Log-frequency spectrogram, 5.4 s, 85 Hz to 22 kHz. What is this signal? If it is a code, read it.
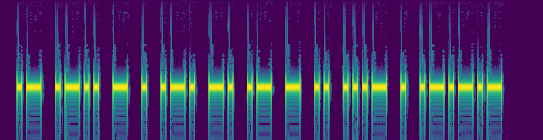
Morse code, heard as a keyed tone, about 25 wpm, 700 Hz. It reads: ALTERNATIVE.
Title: Sentences from Top 1000 Words - Review Part 4 - 25wpm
